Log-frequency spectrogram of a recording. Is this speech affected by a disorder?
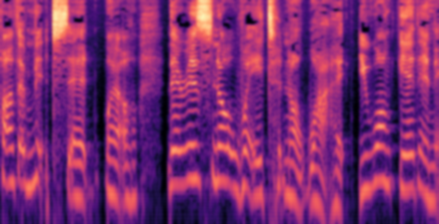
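Yes: spasmodic dysphonia; brain condition, muscles miscoordinate, care at UT Health Science Center, speech therapists; uses speech therapy techniques, careful breathing to project voice; voice problem, speech gets out of whack, still able to speak if careful.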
